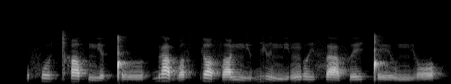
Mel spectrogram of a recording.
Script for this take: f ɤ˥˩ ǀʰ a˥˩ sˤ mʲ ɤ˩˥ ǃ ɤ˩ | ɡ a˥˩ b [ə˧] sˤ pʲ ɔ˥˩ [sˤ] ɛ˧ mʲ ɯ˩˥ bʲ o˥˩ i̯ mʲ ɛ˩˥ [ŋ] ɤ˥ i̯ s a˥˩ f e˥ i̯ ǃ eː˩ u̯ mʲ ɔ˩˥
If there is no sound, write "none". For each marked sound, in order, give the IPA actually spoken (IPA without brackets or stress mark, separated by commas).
ɯ˧, sˤ, ŋ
